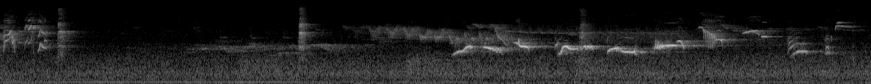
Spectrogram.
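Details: Springtime birdsong: sparse high chirps at first, then a rapid run of warbled whistled notes in the second half, faint low hum in the background.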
